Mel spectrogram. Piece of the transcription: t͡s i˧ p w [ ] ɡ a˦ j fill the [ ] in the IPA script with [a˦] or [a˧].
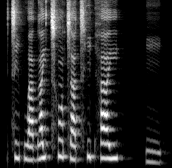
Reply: a˧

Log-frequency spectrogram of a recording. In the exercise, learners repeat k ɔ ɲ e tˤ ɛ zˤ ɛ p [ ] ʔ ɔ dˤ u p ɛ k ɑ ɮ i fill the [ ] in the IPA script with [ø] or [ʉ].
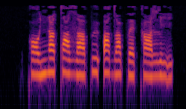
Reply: ʉ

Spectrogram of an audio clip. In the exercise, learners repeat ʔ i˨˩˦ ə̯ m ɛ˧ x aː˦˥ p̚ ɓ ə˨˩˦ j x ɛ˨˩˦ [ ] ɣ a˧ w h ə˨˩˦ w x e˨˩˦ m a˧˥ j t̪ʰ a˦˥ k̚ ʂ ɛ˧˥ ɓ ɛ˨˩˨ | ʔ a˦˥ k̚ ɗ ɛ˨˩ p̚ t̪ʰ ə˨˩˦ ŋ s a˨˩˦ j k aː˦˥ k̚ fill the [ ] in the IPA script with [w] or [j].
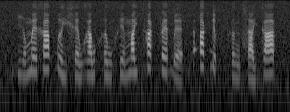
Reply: w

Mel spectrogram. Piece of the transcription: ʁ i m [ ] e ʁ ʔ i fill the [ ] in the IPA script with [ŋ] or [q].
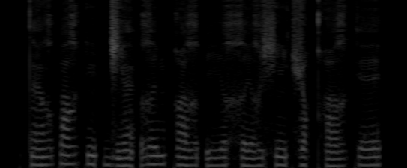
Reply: q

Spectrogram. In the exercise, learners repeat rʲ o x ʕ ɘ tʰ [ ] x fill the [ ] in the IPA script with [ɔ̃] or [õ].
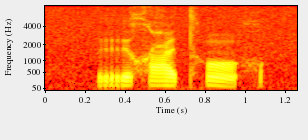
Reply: ɔ̃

